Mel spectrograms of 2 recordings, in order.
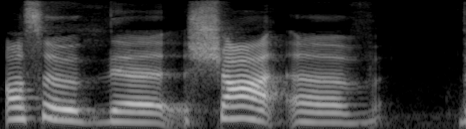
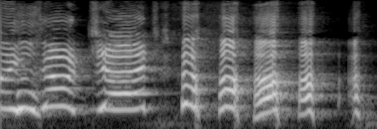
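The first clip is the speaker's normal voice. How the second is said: giggling, much higher and louder, very slow; laughing; 13 semitones higher, 11 dB louder, much slower than usual. Real, not acted. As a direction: laugh through an embarrassed plea.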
